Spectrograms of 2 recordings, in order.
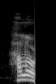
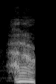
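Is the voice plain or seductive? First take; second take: plain; seductive. First: It is said in a plain voice. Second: It is said in a seductive voice.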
